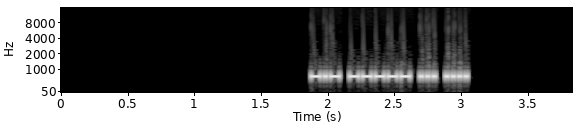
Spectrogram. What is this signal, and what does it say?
Morse code, heard as a keyed tone, about 52 wpm, 700 Hz. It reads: K0SH
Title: USA Call Signs - 4 Characters - 50wpm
